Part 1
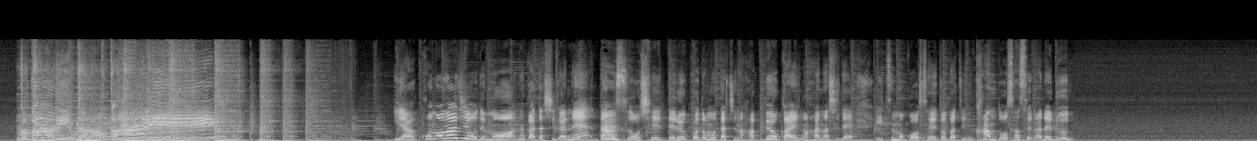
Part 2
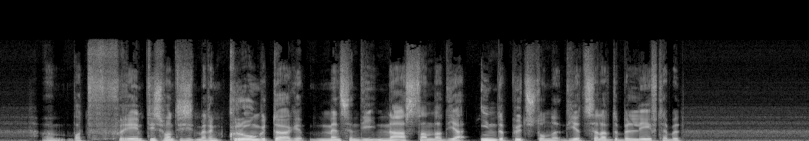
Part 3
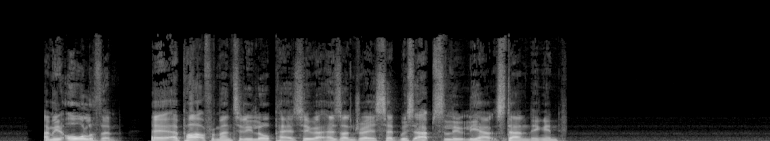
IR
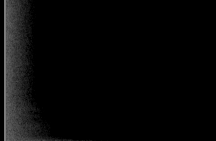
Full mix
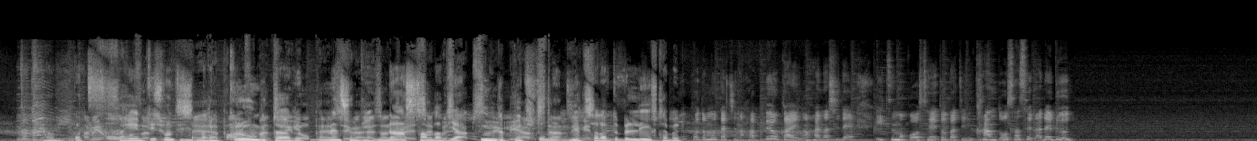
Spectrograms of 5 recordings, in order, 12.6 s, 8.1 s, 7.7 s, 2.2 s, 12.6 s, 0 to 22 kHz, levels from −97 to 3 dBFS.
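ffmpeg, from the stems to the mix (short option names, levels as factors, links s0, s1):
-filter_complex "[0:a]equalizer=f=490:t=o:w=1.3:g=-7,flanger=delay=9.1:depth=9.2:regen=51:speed=0.28:shape=triangular,volume=0.316[s0];[1:a]equalizer=f=410:w=5.3:g=-8,asplit=2[s1][s2];[s2]afreqshift=-1.3[s3];[s1][s3]amix=inputs=2:normalize=1,volume=1.33,asplit=2[s4][s5];[2:a]highpass=1000,adelay=400,volume=1[s6];[s5]apad=whole_len=554670[s7];[s0][s7]sidechaincompress=threshold=0.00891:ratio=4:attack=16:release=209[s8];[s8][s6]amix=inputs=2:normalize=0,lowshelf=f=190:t=q:w=3:g=-11.5,alimiter=limit=0.0841:level=0:latency=1:release=90,volume=1[s9];[s4][s9]amix=inputs=2:normalize=0,bandreject=f=820:w=13"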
